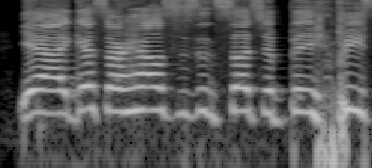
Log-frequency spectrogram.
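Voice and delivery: high, shouted yell. Retelling standing on top of the house, acting out yelling at him. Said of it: "standing on top of our house yelling at him".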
